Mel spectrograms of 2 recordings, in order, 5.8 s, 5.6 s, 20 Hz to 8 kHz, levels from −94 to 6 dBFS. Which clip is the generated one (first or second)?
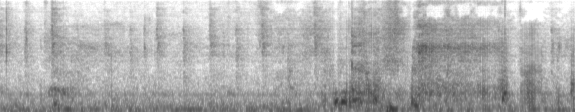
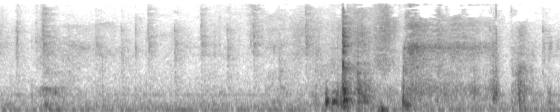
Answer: first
